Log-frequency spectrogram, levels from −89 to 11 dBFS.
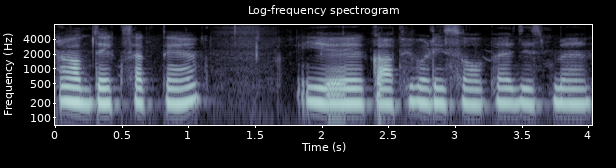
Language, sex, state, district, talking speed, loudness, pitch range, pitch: Hindi, female, Bihar, Patna, 150 wpm, -19 LUFS, 190-205 Hz, 200 Hz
